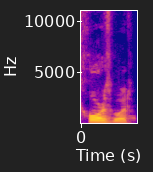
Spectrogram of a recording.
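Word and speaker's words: Horeswood: to you he's right it's horrorswood pronounced like the lady of the night I didn't think you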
